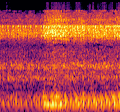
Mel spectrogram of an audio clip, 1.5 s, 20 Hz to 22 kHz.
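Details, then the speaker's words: Champion 200961 2500-watt dual-fuel inverter generator on propane, powering a camper's AC, refrigerator and TV; refrigerator compressor likely kicks on, owner estimates under 1,400 W: drone rises in pitch and loudness, then holds even; normal load pickup. "okay, it just kicked in, probably the refrigerator compressor kicked on. But still keeping up. Still under 1,400 watts, I believe, somewhere around there."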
